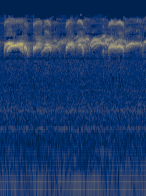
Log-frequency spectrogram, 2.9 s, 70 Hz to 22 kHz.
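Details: Common swifts in an early July 2018 screaming frenzy, an unbroken stream of shrill, high, trilling screams from overlapping birds, with a low hum underneath.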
